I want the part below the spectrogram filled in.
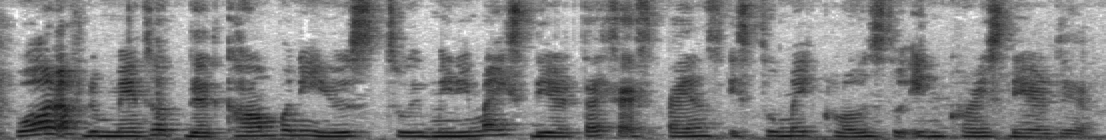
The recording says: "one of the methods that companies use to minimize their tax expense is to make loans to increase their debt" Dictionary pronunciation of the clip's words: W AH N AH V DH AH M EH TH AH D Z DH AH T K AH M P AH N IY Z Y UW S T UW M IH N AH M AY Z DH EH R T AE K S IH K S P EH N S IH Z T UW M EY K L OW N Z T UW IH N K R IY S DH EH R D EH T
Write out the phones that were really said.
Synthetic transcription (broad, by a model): W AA N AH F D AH M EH T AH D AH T K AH M P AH N IY Y UW S T UW M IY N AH M AY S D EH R T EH K S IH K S P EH N S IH S T UW M EY K L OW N S T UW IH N K R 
